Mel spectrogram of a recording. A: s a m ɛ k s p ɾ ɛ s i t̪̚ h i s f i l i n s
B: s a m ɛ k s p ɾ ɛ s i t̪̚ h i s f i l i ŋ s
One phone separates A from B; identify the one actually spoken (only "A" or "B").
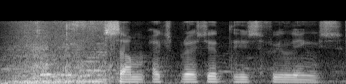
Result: B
